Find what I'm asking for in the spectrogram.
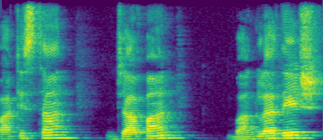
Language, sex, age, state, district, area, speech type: Hindi, male, 45-60, Madhya Pradesh, Ujjain, urban, spontaneous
